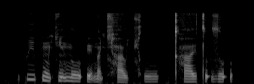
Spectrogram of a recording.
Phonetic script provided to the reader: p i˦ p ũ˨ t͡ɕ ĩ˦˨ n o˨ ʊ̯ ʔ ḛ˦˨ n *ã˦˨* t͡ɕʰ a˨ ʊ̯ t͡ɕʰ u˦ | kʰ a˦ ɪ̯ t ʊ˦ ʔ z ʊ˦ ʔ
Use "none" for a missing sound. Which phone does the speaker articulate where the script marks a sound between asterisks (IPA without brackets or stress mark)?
ã˦˨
